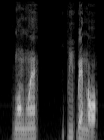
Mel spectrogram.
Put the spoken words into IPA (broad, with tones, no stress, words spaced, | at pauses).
ɡɔ̃˧ɡʷɛ̃˧ | pi˦ɓɛ˧nɔ˨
